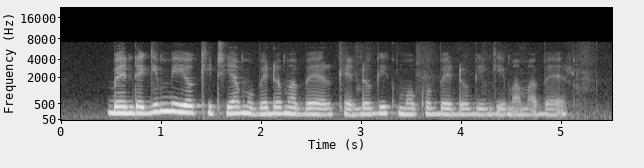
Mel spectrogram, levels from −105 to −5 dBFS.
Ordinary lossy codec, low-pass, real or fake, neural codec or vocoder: none; 7.2 kHz; real; none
